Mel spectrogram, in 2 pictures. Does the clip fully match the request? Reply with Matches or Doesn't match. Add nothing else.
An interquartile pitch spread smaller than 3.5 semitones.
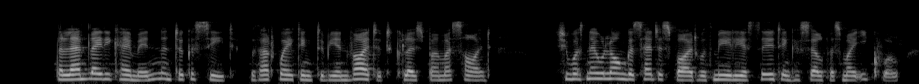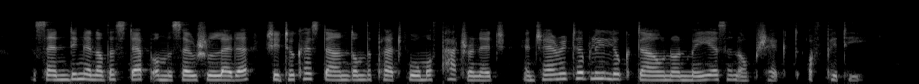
Matches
